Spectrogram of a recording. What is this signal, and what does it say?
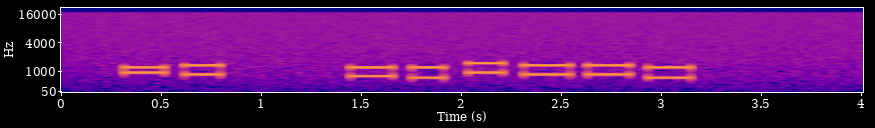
DTMF, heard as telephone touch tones, dialled by hand, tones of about 210 ms. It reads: *8 41#881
